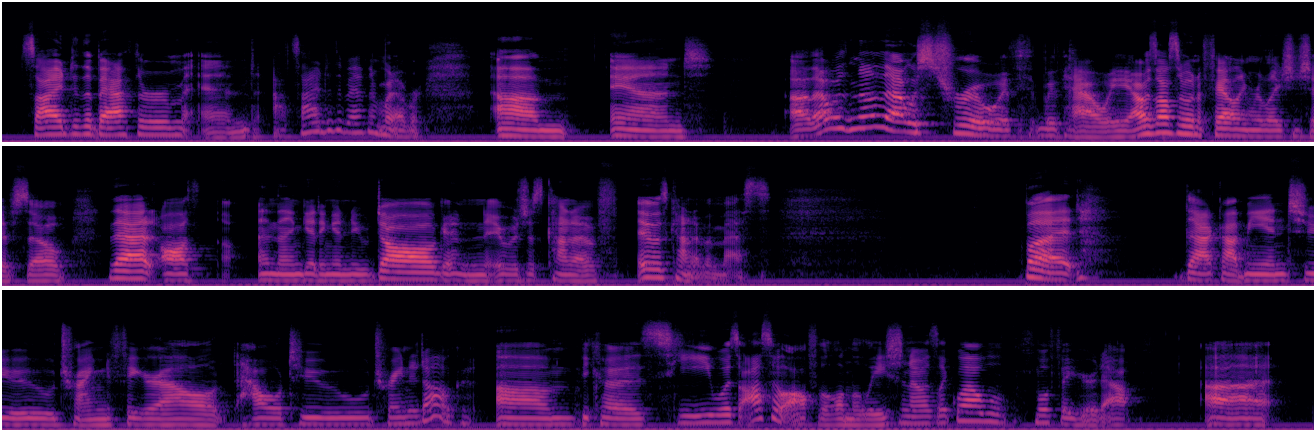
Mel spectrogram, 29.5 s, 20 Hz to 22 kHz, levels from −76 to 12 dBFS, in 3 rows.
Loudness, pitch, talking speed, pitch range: -29 LUFS, 135 Hz, 170 wpm, 120-160 Hz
